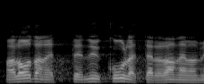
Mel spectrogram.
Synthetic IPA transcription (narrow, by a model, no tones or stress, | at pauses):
mɑlo̞ːd̪ɑnet̪ːenyːt̪̚kuːlet̪ːˑæɾelɑnːemɑm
